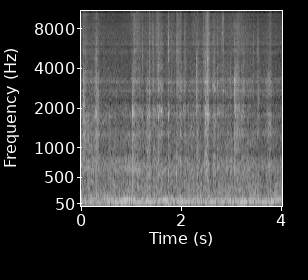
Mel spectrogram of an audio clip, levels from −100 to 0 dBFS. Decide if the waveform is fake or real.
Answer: fake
